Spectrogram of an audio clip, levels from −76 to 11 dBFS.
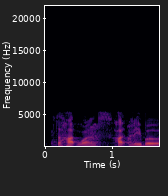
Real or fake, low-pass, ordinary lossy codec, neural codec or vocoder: fake; 5.4 kHz; none; codec, 16 kHz, 16 kbps, FreqCodec, larger model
